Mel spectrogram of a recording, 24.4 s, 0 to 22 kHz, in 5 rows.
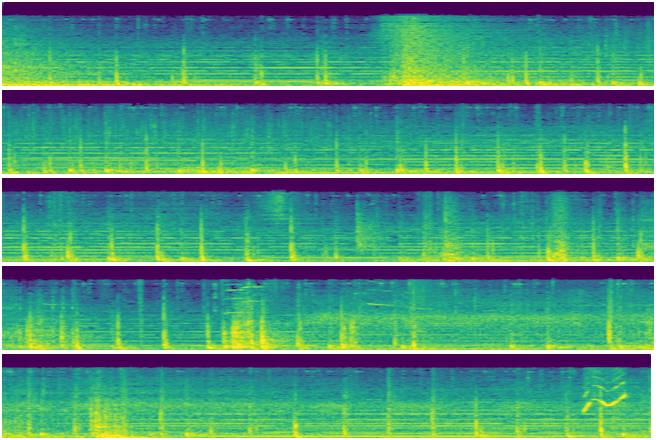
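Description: Hooves of Geralt's horse Roach clip-clop in a steady rhythm over a long stretch of riding in The Witcher 3, with a brief neigh and background ambience.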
